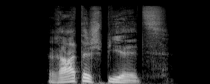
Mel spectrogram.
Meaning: genitive singular of Ratespiel
- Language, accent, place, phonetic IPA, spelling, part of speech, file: German, Germany, Berlin, [ˈʁaːtəˌʃpiːls], Ratespiels, noun, De-Ratespiels.ogg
